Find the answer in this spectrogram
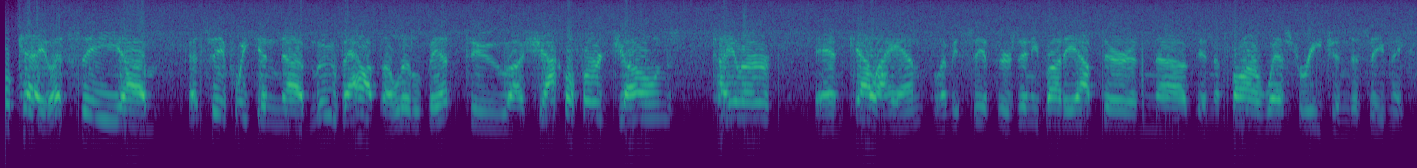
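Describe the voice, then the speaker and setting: A man's voice: medium pitch, moderate pace. Man on a staticky ham radio. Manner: easygoing, many fillers. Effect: radio transmission with static. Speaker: ham radio net control. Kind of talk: amateur radio net check-ins. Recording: distant, phone-like radio with faint static.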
